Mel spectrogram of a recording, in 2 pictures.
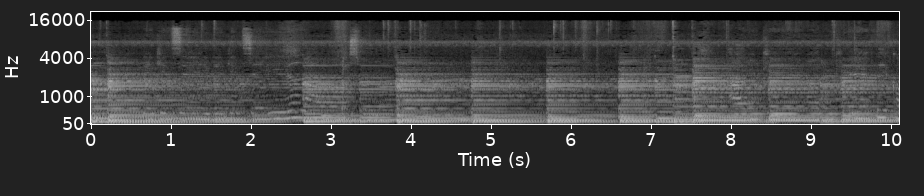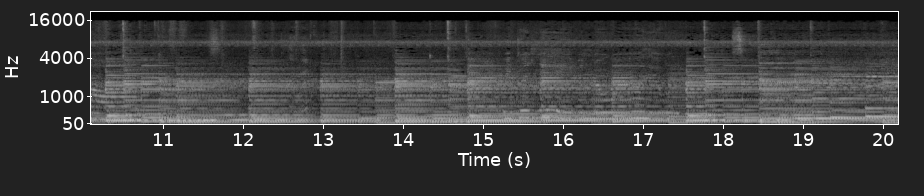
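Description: Casio electronic keyboard playing sustained chords that change every second or two, with a girl singing a melody over it into a microphone.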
